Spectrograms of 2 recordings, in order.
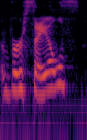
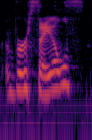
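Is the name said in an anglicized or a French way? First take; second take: anglicized; anglicized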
